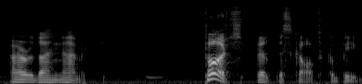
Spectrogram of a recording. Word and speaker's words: Porsche: Perch built this car to compete with the mighty Fred GT50.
